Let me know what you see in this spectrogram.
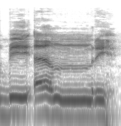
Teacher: میم ساکن کے بعد را ہے، اظہار شفی ہوگا، غنہ نہیں ہوگا ، را کو زیر کی وجہ سے باریک پڑھیں گے، وف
